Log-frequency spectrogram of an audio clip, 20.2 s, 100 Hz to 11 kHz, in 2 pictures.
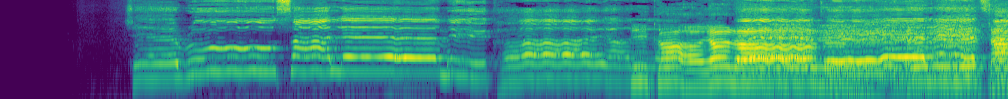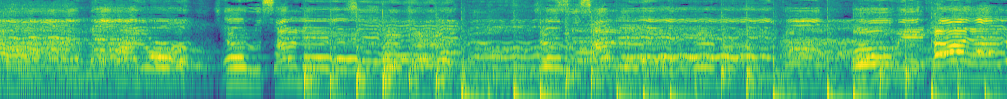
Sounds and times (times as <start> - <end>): Female singing: 1.3 - 6.5, 9.1 - 20.1
Male singing: 1.3 - 8.9, 12.2 - 20.1
Choir: 5.8 - 20.1.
